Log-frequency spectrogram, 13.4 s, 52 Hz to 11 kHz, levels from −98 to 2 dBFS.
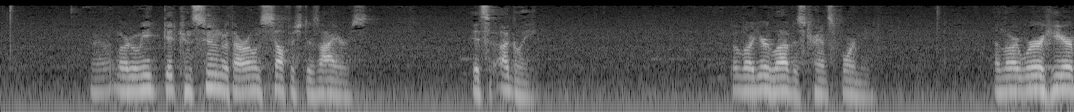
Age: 40-59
